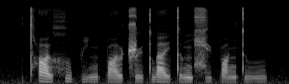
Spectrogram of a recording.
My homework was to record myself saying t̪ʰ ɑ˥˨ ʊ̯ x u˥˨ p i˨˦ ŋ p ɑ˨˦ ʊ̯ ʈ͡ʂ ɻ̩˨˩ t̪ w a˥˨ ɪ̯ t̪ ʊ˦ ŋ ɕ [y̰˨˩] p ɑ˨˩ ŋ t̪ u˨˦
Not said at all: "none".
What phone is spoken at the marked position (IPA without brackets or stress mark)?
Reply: y˨˦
